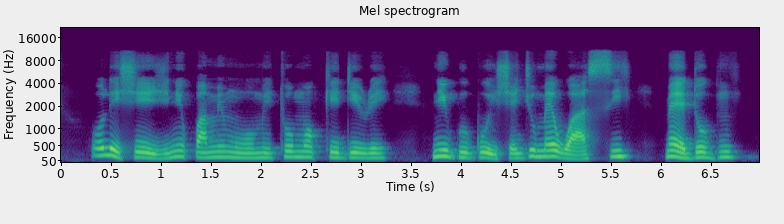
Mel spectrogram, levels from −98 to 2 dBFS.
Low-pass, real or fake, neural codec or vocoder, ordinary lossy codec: 10.8 kHz; fake; codec, 24 kHz, 0.9 kbps, DualCodec; none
